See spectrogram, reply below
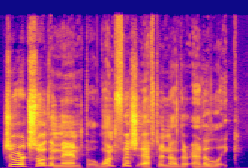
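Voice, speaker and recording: A storyteller reads a children's book to young listeners in a fairly high, clean-toned voice, using expressive narration, dramatic questions and stretched-out words. No room sound is present.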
